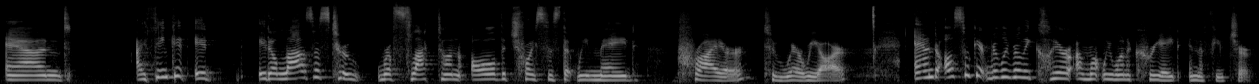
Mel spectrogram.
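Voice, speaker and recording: A woman in her fifties giving an informal sermon to a congregation, animated and repeating phrases for emphasis. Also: fairly high pitch, a little slow. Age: 50s. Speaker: speaker at a spiritual center service.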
